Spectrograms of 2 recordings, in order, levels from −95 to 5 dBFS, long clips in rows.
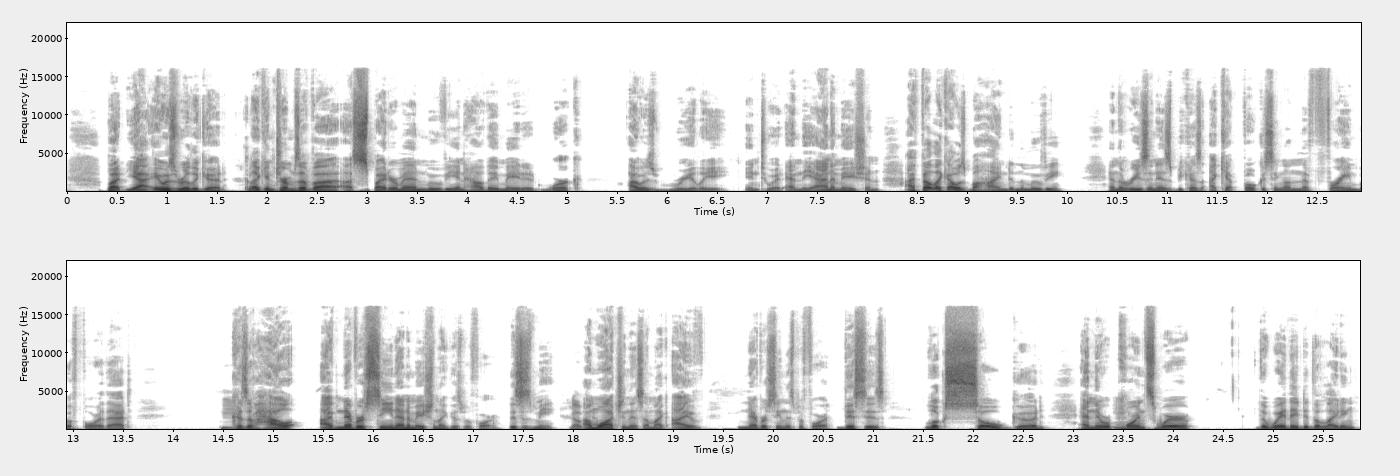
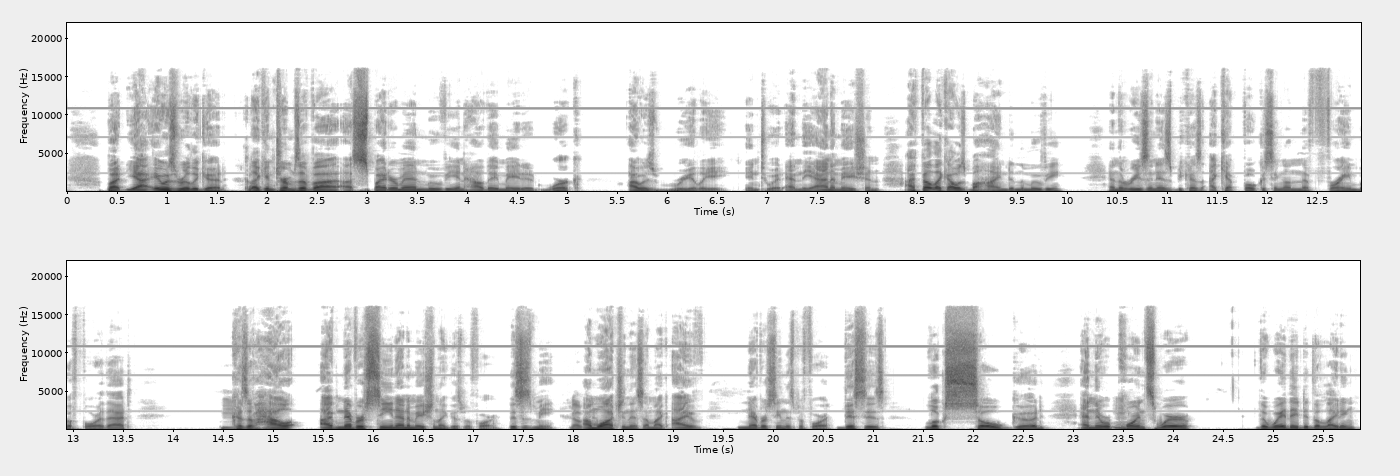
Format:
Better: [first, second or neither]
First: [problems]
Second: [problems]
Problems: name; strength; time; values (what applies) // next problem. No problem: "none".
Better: first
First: none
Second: high-pitched whine; faint; throughout; 11 kHz, 25 dB below the speech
